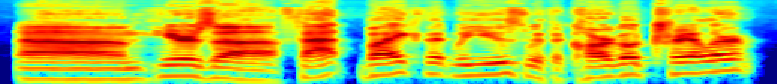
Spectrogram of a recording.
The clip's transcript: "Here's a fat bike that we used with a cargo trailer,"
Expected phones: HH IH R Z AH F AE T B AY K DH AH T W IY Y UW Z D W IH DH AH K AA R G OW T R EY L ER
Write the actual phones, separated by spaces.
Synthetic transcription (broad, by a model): HH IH R Z AH F AE T B AY K DH AH T W IY Y UW Z D W IH DH AH K AA R G OW T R EY L ER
